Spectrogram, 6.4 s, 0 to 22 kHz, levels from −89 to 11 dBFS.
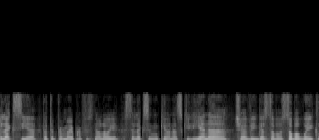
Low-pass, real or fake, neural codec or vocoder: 7.2 kHz; fake; codec, 16 kHz in and 24 kHz out, 0.4 kbps, LongCat-Audio-Codec, two codebook decoder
